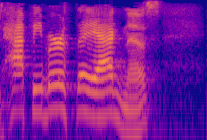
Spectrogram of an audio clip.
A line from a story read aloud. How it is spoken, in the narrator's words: everybody jumps up and screams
